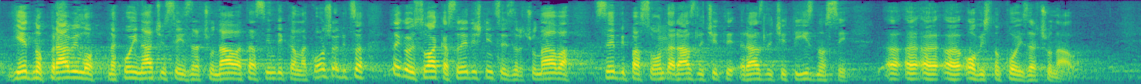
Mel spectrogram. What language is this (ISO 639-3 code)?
hrv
